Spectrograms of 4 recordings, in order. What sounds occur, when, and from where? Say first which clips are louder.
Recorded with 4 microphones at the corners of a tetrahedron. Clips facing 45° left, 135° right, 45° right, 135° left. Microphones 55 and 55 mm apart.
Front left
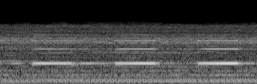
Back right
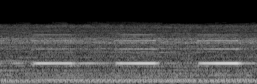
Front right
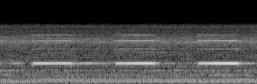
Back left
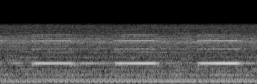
0.0 s an engine running: even, front right 3 dB; 140° right, 5.5 m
